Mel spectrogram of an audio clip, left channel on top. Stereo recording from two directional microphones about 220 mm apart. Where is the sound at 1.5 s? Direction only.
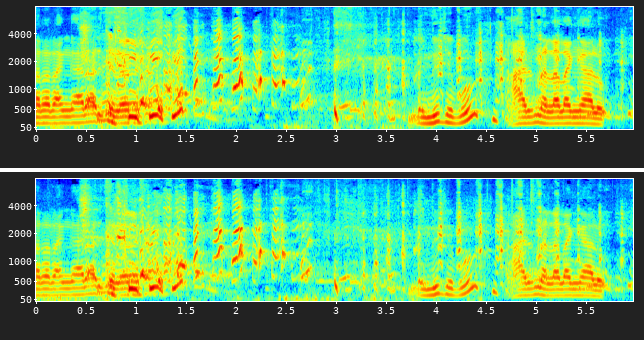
15° right (ahead or behind).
